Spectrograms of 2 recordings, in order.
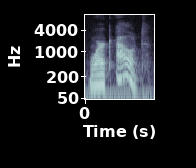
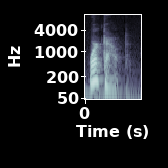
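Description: First: The word out is stressed. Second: The word work is stressed. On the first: It is a verb: to exercise or solve. "phrasal verbs involve a verb and another short word or words. For example" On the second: It is a noun: an exercise session. "the phrasal verb work out has a noun form"

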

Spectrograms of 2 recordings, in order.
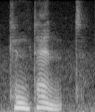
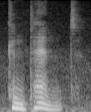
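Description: First: The stress is on the second syllable. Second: The same.

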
